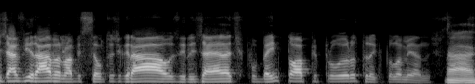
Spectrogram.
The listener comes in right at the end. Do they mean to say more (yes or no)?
yes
